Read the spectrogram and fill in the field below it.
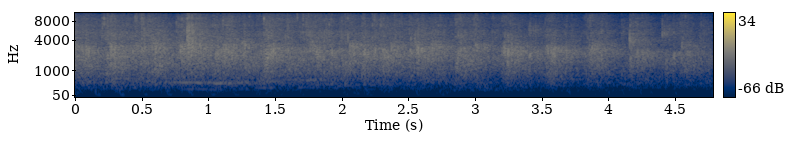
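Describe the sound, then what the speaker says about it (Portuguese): A church congregation applauds steadily, the clapping fairly faint and distant, with a few voices mixed in. "Vamos aplaudir Jesus pela vida deles, vamos?"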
